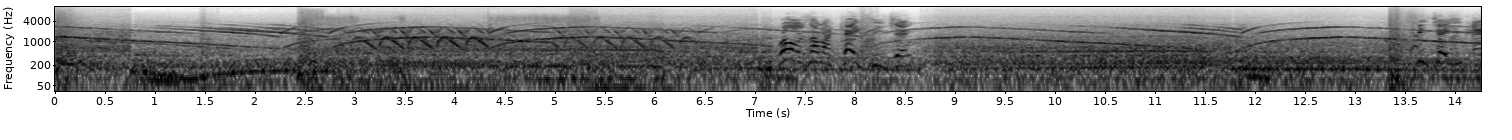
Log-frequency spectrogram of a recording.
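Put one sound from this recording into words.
Tyres screech as a car skids.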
